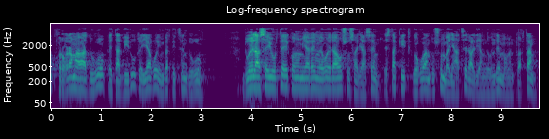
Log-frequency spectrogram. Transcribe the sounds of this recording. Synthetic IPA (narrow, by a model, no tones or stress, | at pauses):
pɾo̞ɣ̞ɾamaβat̪̚d̪uɣ̞ue̞t̪adiɾuɣe̞jaɣ̞o̞imbe̞ɾt̪it͡se̞nd̪uɣ̞u | d̪ue̞lase̞juɾt̪e̞ːko̞no̞miaɾe̞ne̞ɣ̞o̞e̞ɾao̞so̞saʎase̞ne̞st̪akit̪ɡo̞ɣ̞o̞and̪usumbajɲaːt͡se̞ɾald̪iaŋɡawnd̪e̞mːo̞̰me̞nt̪uaɾt̪an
